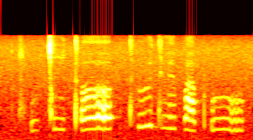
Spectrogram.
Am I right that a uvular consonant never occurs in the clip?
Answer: yes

